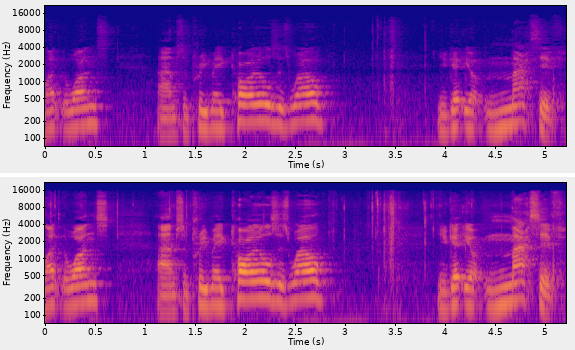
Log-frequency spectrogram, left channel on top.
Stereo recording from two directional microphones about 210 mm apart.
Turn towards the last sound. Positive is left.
turn(degrees=-15)  # may be behind; listen again after turning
